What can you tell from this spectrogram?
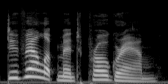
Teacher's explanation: Since these 2 words make a compound noun, the main stress falls on development.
